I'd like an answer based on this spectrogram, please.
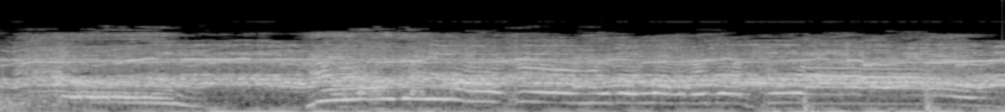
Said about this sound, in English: In a fit of enraged horror, he screams.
